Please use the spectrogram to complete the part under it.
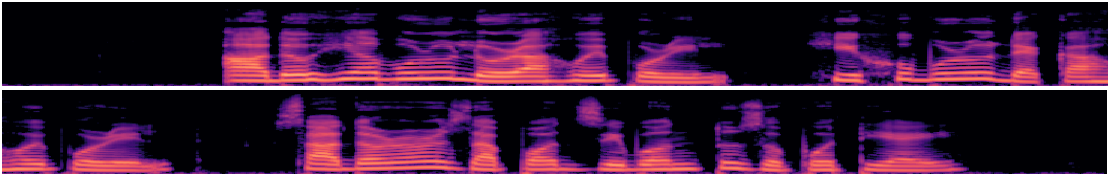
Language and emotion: Assamese, neutral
